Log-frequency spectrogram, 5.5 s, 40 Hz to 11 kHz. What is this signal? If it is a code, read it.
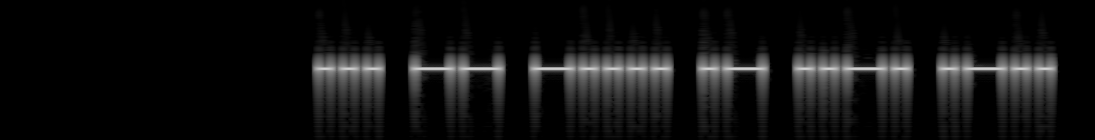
Morse code, heard as a keyed tone, about 20 wpm, 700 Hz. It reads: SM6AFL
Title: DXCC-100 Call Signs - 6 Characters - Repeated 3x - 20wpm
